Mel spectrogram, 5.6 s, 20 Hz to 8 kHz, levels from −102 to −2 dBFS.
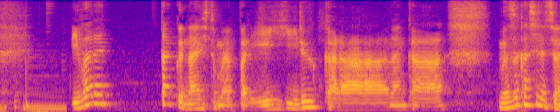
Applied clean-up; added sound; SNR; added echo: none; none; none; none.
